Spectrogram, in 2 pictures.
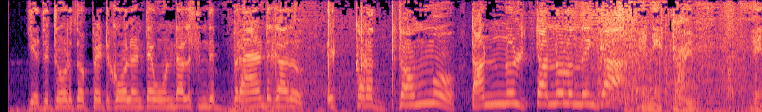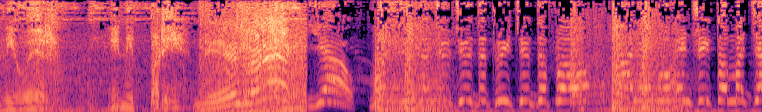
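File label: telugu dialogues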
